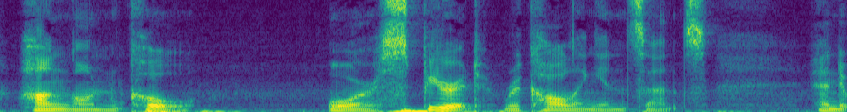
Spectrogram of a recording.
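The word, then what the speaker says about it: 反魂香: It was called Fuan Huan Xiang, by Japanese pronunciation Hangon Ko, or spirit recalling incense, and it was made in Tsochao, or the district of the ancestors, situated by the Eastern Sea.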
